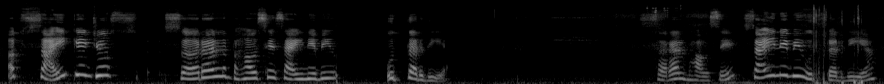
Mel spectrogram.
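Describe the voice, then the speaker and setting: A woman's voice: fairly high pitch, pushed and bright. A woman teacher reads a story passage aloud and then explains each line in simple words. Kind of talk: reading and explaining a Hindi lesson.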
